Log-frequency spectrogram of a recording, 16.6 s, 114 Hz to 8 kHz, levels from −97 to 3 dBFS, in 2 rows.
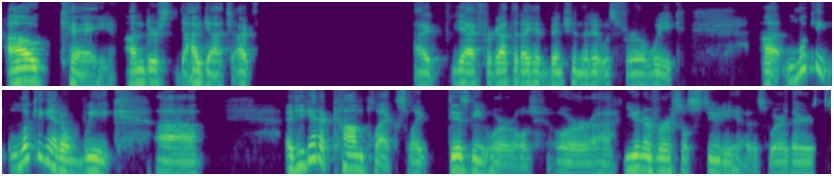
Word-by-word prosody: Okay. 140 -8 +6
Unders 130 +1 +1 0.2
I 125 - +5
gotcha, 100 -4 -2
I've - - +1 1.6
I 115 +1 -1 0.2
yeah, 125 -1 +4
I 120 - +4
forgot 125 +1 +2
that 135 - -2
I 120 - +5
had 120 0 -3
mentioned 120 0 -2
that 110 - -3
it 115 - 0
was 110 - -7
for 110 +1 -5
a 110 - -2
week. 110 -1 -6 0.8
Uh, - - +4
looking 260 - -2
looking 230 - +2
at - - +3
a 125 - +6
week, 120 +2 -1 0.4
uh, 110 -2 0 0.9
if 145 - +3
you 175 - -1
get 250 0 +3
a 215 - +5
complex 150 -5 0
like 105 -1 -6 0.2
Disney 135 -5 +3
World 100 -1 -6 0.2
or, 100 -2 -4
uh, 100 -1 -7
Universal 130 -3 +1
Studios, 105 -3 -6
where 105 -1 -5
there's 105 -1 -4
120 Hz, 145 wpm, -25 LUFS, 105-140 Hz, 1.6 s, Okay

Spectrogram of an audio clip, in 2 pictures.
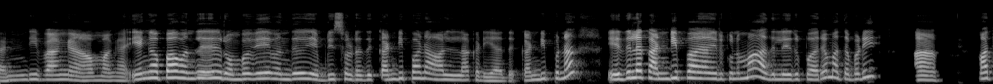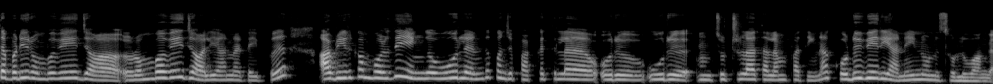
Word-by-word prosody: கண்டிப்பாங்க. 220 +4 -2 0.2
ஆமாங்க. 185 -1 -4 0.2
எங்க 280 +4 +2
அப்பா 310 +1 +7
வந்து 285 +2 +1 0.3
ரொம்பவே 250 +3 0 0.2
வந்து, 245 +2 0 0.2
எப்படி 225 +2 -4
சொல்றது? 220 -3 -2
கண்டிப்பான 275 +5 -1
ஆள்லாம் 210 -2 -2
கெடையாது. 170 -4 -4
கண்டிப்புன்னா, 260 - 0 0.5
எதுல 295 +6 +7
கண்டிப்பா 290 +3 +4 0.2
இருக்கணுமோ 265 +6 -1
அதுல 235 -2 -1
இருப்பாரு. 235 +2 -1
மத்தபடி 250 +4 -1 0.5
அ - - +7 0.6
மத்தபடி, 285 +1 +3
ரொம்பவே 270 +2 -2 0.2
ஜா 230 - 0 0.4
ரொம்பவே 295 +8 +1
ஜாலியான 210 -4 -2
டைப்பு. 185 +8 -7 0.5
அப்படி 270 +3 +5
இருக்கும்பொழுது, 300 0 -1 0.2
எங்க 270 0 -2 0.2
ஊரிலேருந்து 290 -1 -1
கொஞ்சம் 260 -4 -5
பக்கத்தில 245 +3 -8 0.4
ஒரு 225 0 0 0.3
ஊரு 230 -1 0 0.3
ம் 215 - -4
சுற்றுலா 235 +1 -1
தலம் 215 0 -3
பார்த்தீங்கன்னா, 200 +6 -6
கொடுவேரி 280 +2 +2
அணைன்னு 215 +4 -3
ஒண்ணு 205 -3 -5
சொல்லுவாங்க. 165 -3 -4
240 Hz, 125 wpm, -24 LUFS, 215-280 Hz, 0.6 s, அப்பா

